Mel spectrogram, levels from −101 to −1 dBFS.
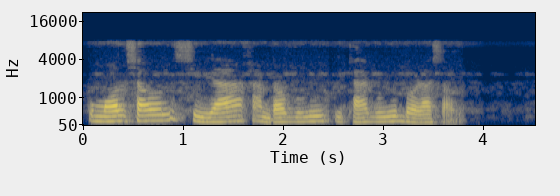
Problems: none marked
